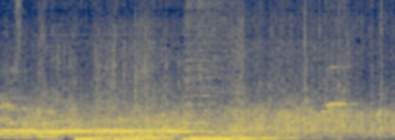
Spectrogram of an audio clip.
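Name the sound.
audience applause on TV show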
